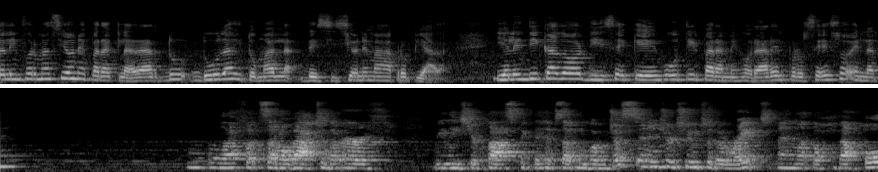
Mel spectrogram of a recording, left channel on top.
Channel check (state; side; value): different; both; correlation 0.00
